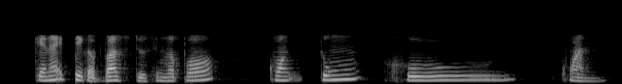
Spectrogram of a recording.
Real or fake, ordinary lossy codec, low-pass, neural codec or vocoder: real; AAC, 16 kbps; 7.2 kHz; none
